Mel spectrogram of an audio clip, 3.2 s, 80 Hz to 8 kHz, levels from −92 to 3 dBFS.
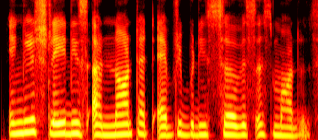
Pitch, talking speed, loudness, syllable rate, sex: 205 Hz, 170 wpm, -17 LUFS, 6.5 syllables/s, female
